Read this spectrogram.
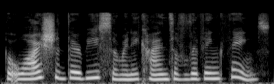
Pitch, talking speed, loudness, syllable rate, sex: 255 Hz, 240 wpm, -17 LUFS, 5.3 syllables/s, female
